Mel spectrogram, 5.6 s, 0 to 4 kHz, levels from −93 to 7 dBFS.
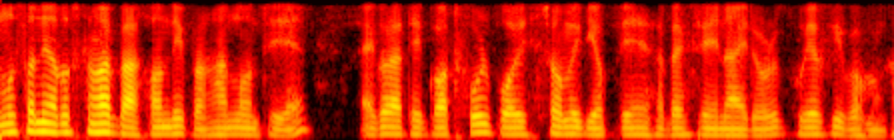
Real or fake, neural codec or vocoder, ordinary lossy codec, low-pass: fake; codec, 24 kHz, 0.9 kbps, WavTokenizer, medium speech release version 2; none; 3.6 kHz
